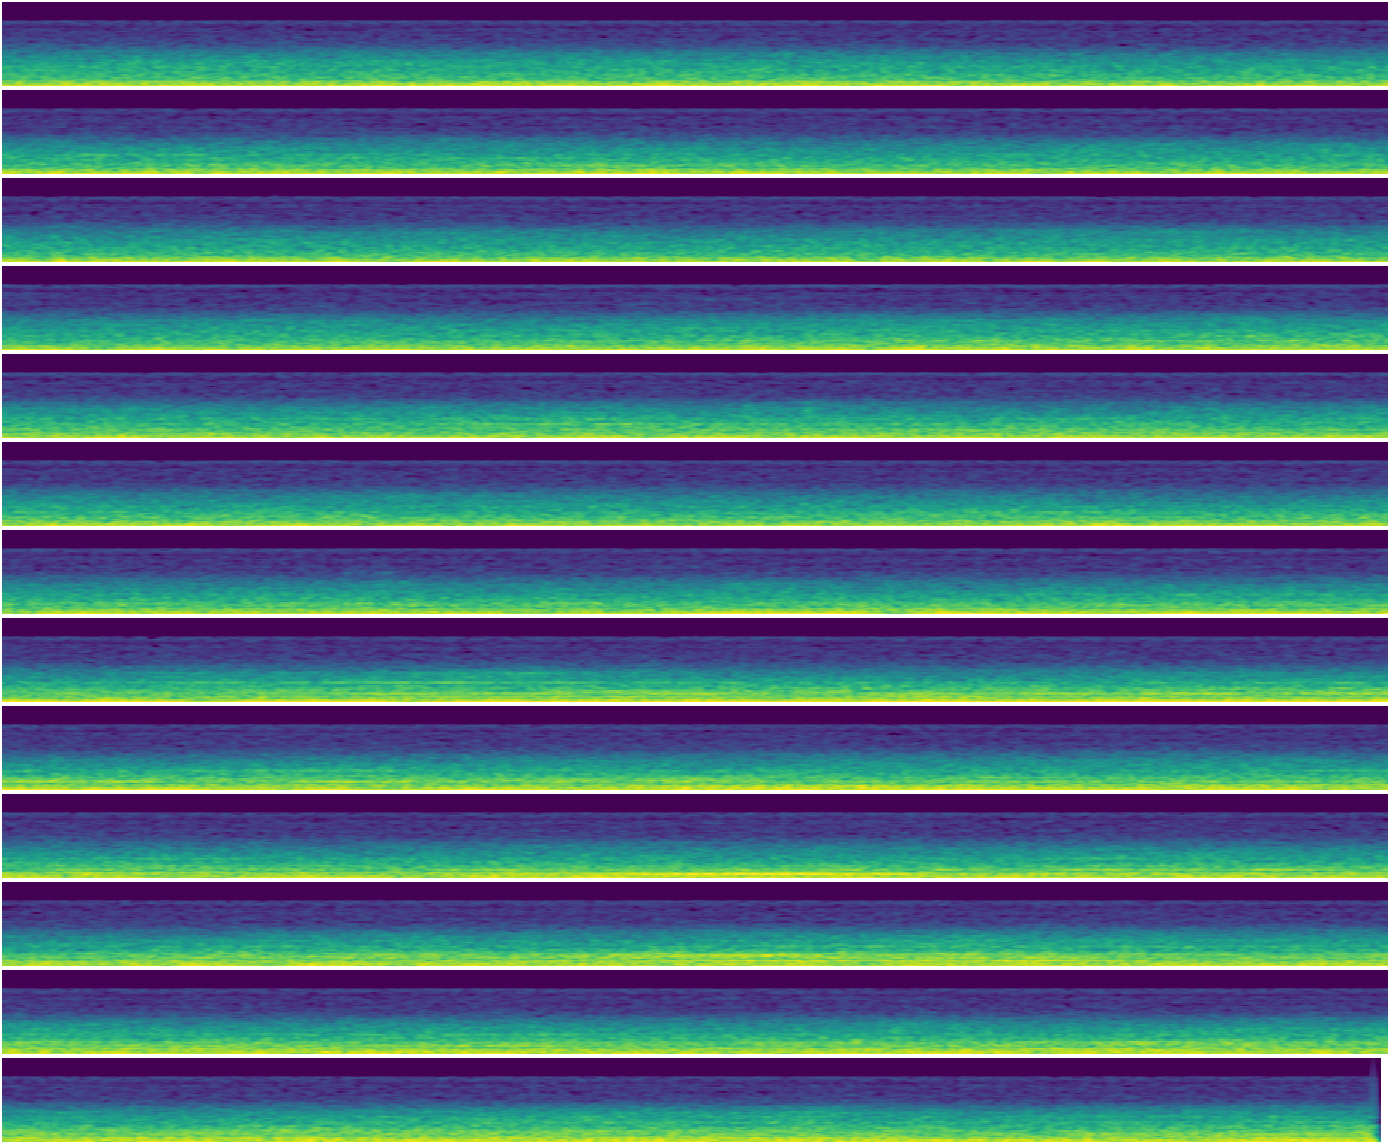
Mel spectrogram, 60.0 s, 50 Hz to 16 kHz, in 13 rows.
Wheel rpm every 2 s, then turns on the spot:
0, 0, 0, 0, 0, 0, 0, 0, 0, 0, 0, 0, 0, 0, 0, 0, 0, 0, 0, 0, 0, 0, 0, 0, 0, 0, 0, 0, 0, 0.
none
